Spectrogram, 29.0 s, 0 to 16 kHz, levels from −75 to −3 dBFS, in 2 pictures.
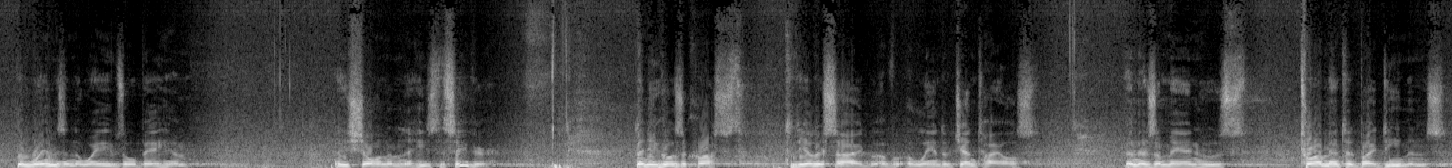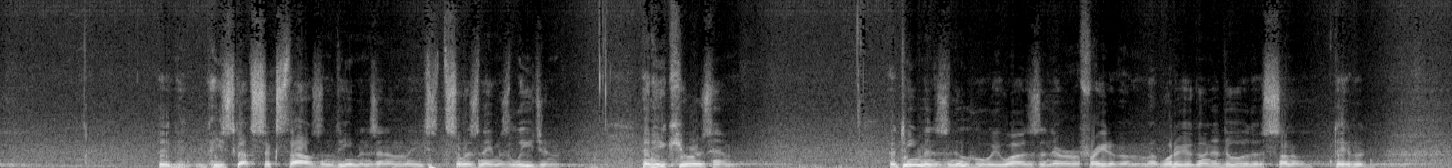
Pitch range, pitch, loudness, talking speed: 120-150 Hz, 135 Hz, -17 LUFS, 155 wpm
